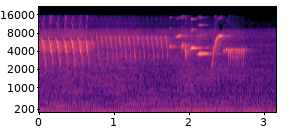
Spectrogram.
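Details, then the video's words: Canary training song: fast repeated trill of sharp notes, about three per second then quicker, ending in buzzy rolls and a rising whistled sweep. "The Canary's Voice Called"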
